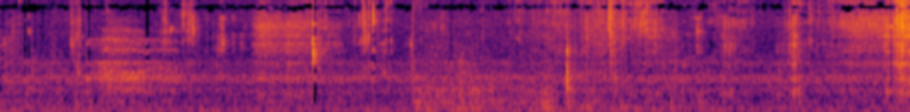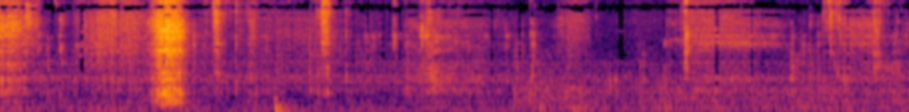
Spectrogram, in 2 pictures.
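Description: A person chewing a mouthful of triangle kimbap close to the microphone: small irregular chewing and crunching noises. About halfway through there is one much louder short burst, followed by a sharp click.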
